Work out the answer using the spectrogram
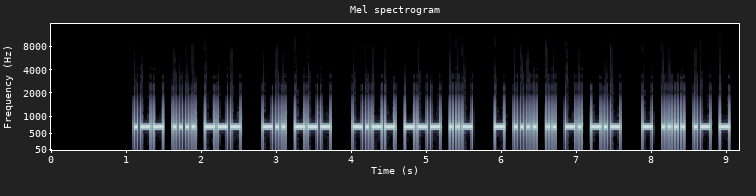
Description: Morse code, heard as a keyed tone, about 28 wpm, 700 Hz. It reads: WHO DO YOU THINK THAT
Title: Sentences from Top 1100 Words 28wpm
